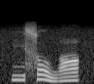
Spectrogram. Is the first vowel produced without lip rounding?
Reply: yes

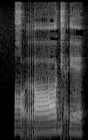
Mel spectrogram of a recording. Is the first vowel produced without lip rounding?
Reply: no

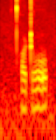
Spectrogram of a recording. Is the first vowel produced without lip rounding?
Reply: no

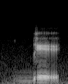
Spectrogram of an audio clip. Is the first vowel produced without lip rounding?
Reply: yes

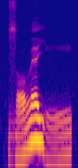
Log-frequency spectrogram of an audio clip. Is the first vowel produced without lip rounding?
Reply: no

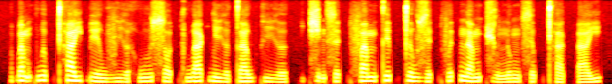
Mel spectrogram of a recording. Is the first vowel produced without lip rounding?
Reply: yes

